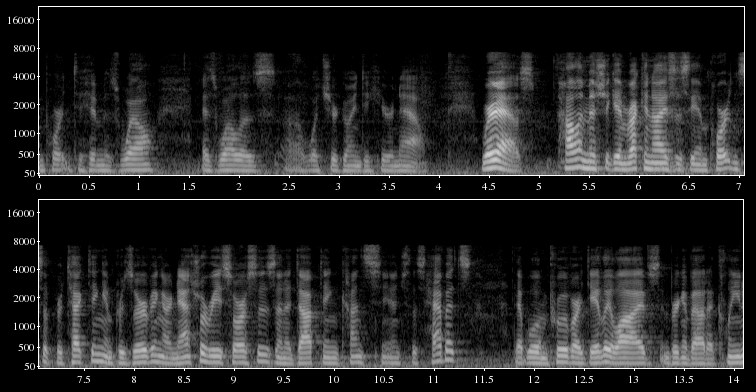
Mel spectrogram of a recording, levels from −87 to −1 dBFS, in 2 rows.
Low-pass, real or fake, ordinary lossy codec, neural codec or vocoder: 7.2 kHz; real; MP3, 64 kbps; none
